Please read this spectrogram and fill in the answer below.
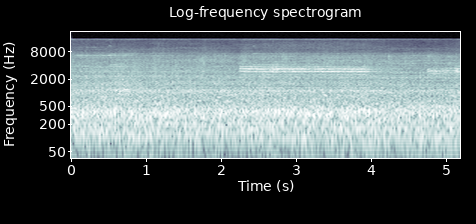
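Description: Busy street ambience: a steady wash of traffic and crowd noise, with a high, ringing tone about two seconds in that lasts nearly two seconds.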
